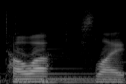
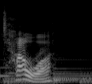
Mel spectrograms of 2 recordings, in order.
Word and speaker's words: Tawa: Pronouncing Tawa is just like saying tower in British. British is Tawa.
